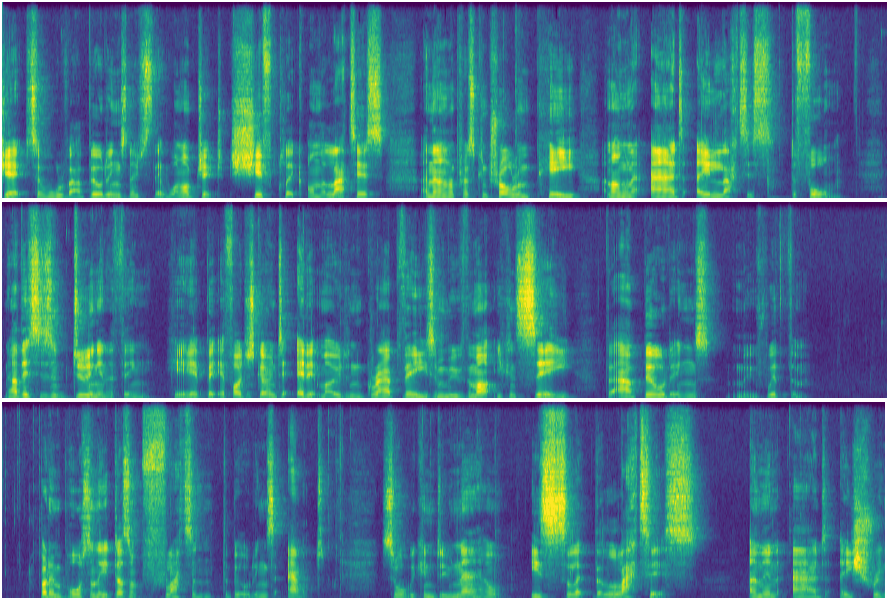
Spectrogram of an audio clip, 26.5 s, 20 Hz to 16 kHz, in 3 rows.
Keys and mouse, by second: 0.6-1.6 middle drag, 2.3 shift+click, 4.9 ctrl+p, 8.8 shift+middle drag, 9.5-10.5 middle drag, 10.7 Tab, 11.8 click, 13.1 g, 18.0 click, 19.4 ctrl+z, 20.1 Tab, 20.9 click, 21.2-21.6 middle drag, 21.9 click, 22.4 shift+middle drag, 25.5-26.5 drag.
